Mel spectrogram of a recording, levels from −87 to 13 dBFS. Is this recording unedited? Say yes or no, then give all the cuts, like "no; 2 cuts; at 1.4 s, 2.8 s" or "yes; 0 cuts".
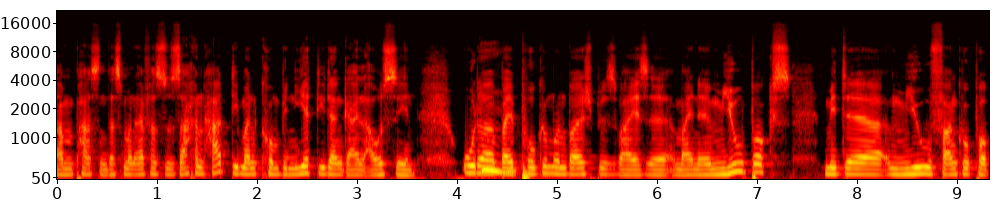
yes; 0 cuts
